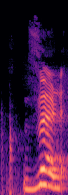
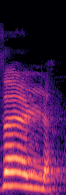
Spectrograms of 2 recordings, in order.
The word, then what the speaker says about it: veulent: Aquí está veulent y se pronuncia veulent, veulent.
